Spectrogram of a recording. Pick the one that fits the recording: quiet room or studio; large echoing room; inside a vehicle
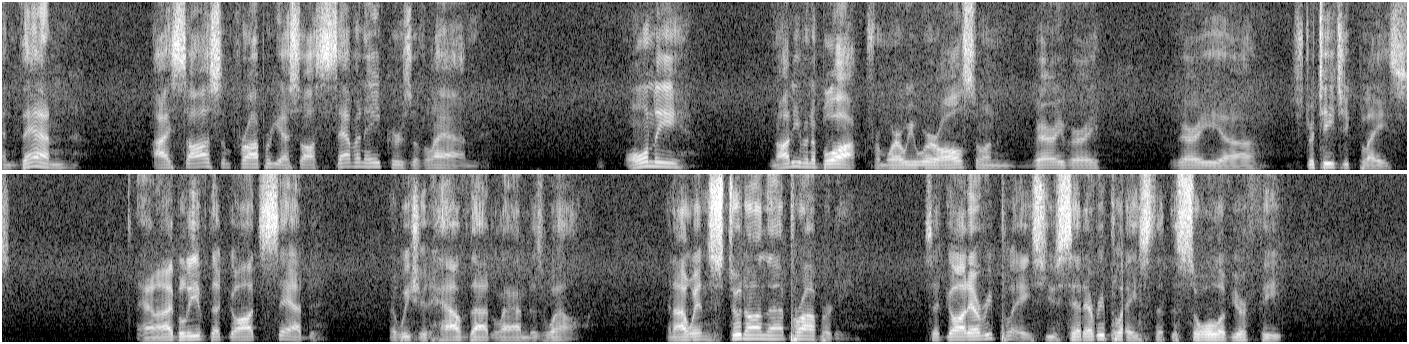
large echoing room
